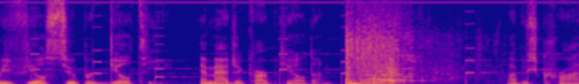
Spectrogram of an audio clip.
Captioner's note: screams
